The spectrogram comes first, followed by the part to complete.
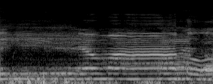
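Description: Group of women chanting a Gor Banjara devotional song to Sitala Mata, holding one long note that dips in pitch near the end.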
